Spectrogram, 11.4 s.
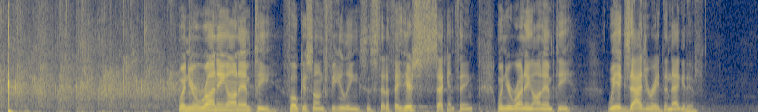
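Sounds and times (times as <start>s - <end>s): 
round of applause: 0.0s - 2.8s
speech: 2.7s - 10.6s.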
